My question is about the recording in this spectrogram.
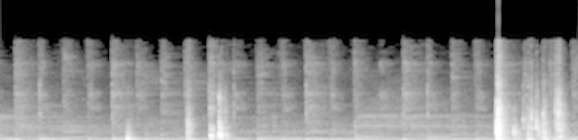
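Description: Quiet background music with held notes, broken by a few light handling clicks and, near the end, one brief loud rasp as a paper card is pulled off the wall display.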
